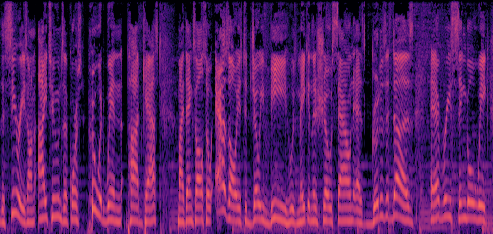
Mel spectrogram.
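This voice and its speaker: A man hosting a radio interview show in an upbeat, friendly and encouraging way. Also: high-pitched.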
